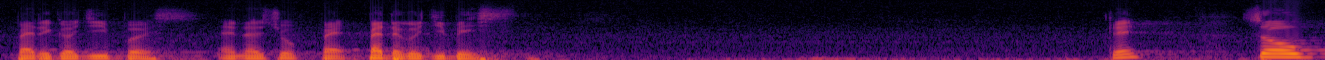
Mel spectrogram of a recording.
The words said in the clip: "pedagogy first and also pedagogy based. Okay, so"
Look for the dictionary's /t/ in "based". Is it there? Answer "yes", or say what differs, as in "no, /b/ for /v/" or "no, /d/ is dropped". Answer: no, /t/ is dropped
